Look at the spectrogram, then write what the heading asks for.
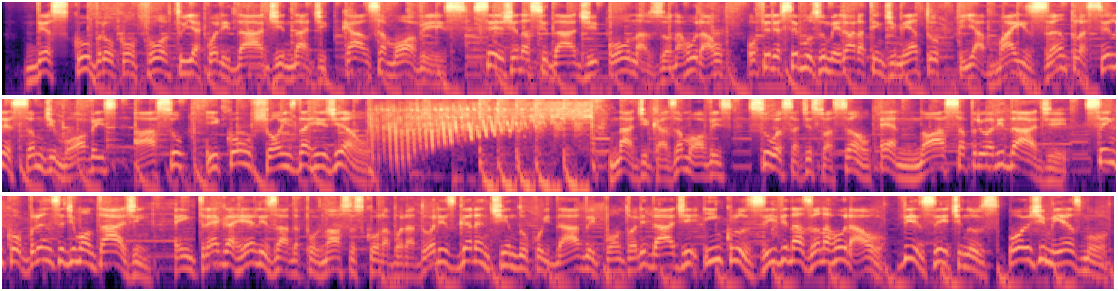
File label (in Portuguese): SPOT; D´CASA MOVEIS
